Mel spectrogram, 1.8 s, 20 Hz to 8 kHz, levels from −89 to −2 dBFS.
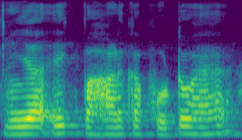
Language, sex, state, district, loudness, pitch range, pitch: Hindi, male, Jharkhand, Deoghar, -16 LUFS, 155-165 Hz, 160 Hz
